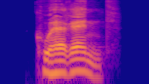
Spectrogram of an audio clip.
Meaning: coherent
- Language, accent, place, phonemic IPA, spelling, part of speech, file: German, Germany, Berlin, /kohɛˈʁɛnt/, kohärent, adjective, De-kohärent.ogg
